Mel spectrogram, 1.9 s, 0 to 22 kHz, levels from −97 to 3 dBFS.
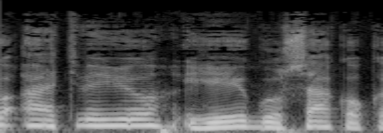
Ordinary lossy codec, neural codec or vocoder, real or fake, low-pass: MP3, 64 kbps; vocoder, 44.1 kHz, 128 mel bands every 256 samples, BigVGAN v2; fake; 19.8 kHz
